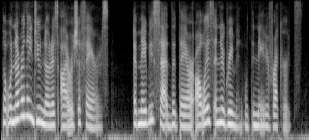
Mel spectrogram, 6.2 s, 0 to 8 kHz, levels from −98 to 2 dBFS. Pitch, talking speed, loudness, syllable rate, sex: 235 Hz, 205 wpm, -16 LUFS, 6.3 syllables/s, female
